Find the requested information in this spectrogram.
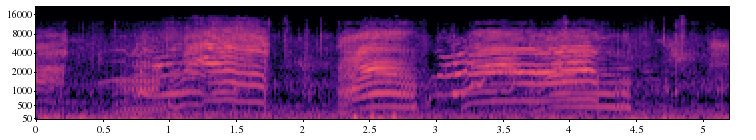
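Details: Street cats: a female tortoiseshell with lots of ginger strays, calling for food. Several overlapping wavering meows come in bursts roughly every second, with a sharp click near the middle and steady low outdoor noise.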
